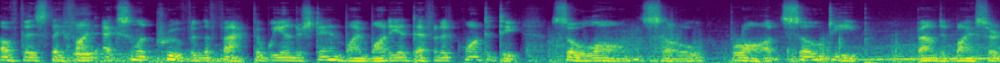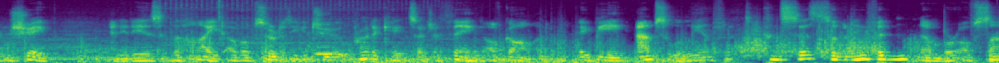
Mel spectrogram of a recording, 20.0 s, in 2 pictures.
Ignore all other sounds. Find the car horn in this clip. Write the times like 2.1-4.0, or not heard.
0.5-2.5, 12.9-14.8.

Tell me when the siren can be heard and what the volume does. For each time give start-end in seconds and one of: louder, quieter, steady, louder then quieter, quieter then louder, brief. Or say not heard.
not heard.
